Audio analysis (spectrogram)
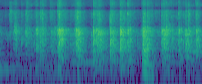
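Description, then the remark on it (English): An audience claps together in a steady rhythm for the remission of sins during a sermon, a quick series of sharp, bright bursts at moderate loudness, with no voices speaking over it. “I think you should clap for that.”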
